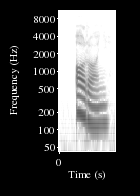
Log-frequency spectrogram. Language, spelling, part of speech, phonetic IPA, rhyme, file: Hungarian, arany, noun / adjective, [ˈɒrɒɲ], -ɒɲ, Hu-arany.ogg
- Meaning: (noun) 1. gold (elemental metal of great value) 2. gold (coin made of gold) 3. gold medal; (adjective) gold, golden (made of gold or having the colour of gold)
